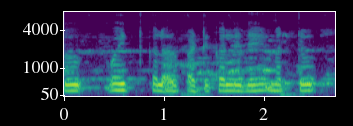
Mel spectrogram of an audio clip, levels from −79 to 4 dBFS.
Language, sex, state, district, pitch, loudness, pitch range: Kannada, female, Karnataka, Koppal, 215 Hz, -16 LUFS, 210-225 Hz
